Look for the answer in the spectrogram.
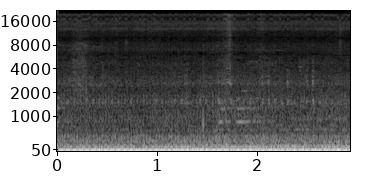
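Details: Honda Civic petrol with pickup drop, stalling at speed breakers, check engine light and codes P0352/P0135: rough, shaking idle with an uneven low thump about four times a second. Misfire from a failed ignition coil.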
